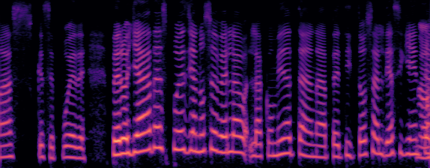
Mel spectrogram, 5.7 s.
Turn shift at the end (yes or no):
no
